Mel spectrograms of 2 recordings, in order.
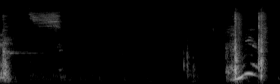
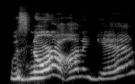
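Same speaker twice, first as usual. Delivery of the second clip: surprised question; 3 semitones higher, 8 dB louder, faster than usual. Real, not acted.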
